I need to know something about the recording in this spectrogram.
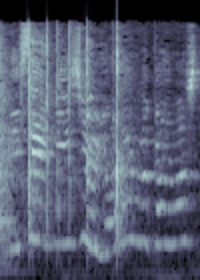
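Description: Two people clapping their hands in a short round of applause that tails off, with talking over it.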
